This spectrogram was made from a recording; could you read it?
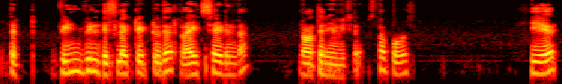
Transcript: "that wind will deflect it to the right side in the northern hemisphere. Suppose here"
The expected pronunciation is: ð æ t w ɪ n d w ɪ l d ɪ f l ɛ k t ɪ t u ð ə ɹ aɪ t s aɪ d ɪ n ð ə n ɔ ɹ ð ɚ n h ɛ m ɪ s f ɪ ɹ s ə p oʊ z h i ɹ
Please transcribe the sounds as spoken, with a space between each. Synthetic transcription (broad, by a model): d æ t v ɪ n d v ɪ l d ɪ f l ɛ k t ɪ t u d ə ɹ aɪ t s aɪ d ɪ n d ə n ɔ ɹ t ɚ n h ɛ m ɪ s ɛ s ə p oʊ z h i ɹ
